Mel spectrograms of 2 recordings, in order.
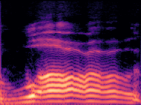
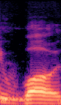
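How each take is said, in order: First: The word is said in a wobbling voice. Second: The word is said in a steady voice. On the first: The speaker calls it right. "They say whoa. They they like wobble their voice" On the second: The speaker calls it wrong. "They don't say whoa"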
